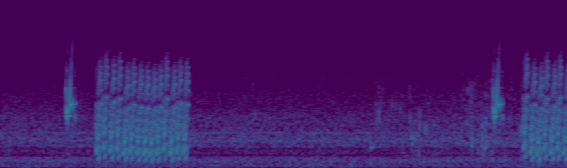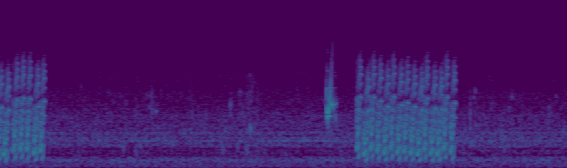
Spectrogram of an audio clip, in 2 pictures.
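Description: A cartoon character chatters in quick, high gibberish blips.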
